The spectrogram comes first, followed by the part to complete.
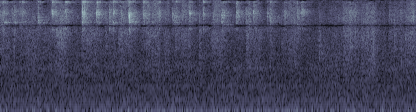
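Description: Paper towel dabbed and rubbed on a snake egg, faint papery rustles over a steady low hum.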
